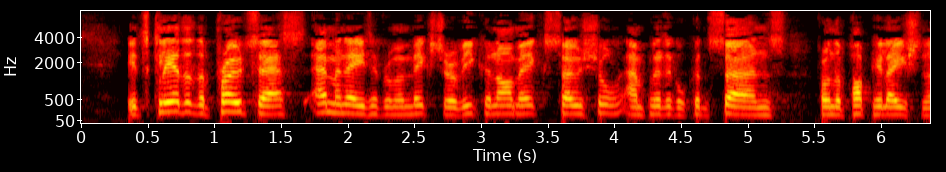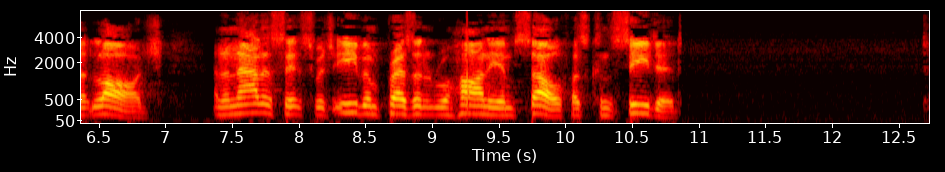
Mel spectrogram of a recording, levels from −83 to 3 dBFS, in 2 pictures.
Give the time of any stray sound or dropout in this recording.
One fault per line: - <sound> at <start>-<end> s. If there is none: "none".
none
